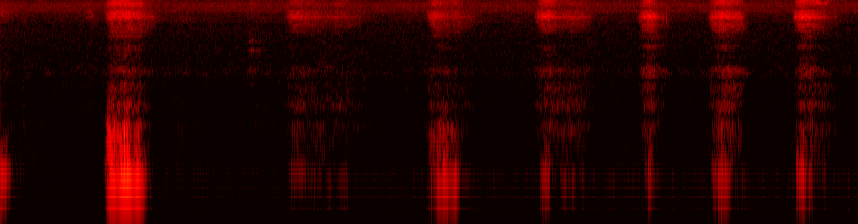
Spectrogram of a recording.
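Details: Chocolate Great Dane puppy, eight weeks old, asleep and dreaming after a few walks around the yard; soft snoring breaths come in irregular bursts every one to two seconds, one louder snort early on, in a quiet room.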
